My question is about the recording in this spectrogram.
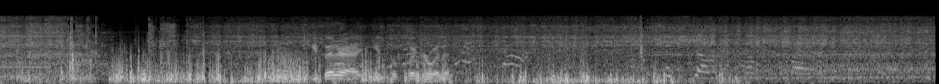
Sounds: Truck, Vehicle, Speech

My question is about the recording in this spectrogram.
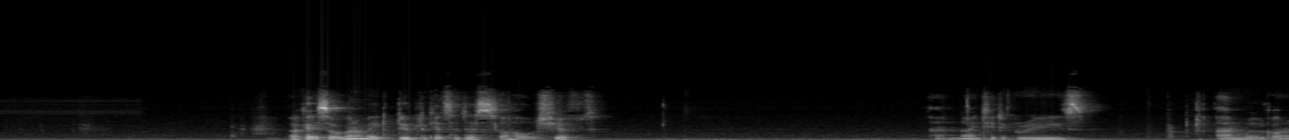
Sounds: Clicking

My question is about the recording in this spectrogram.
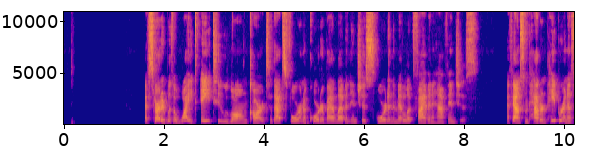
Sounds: Speech

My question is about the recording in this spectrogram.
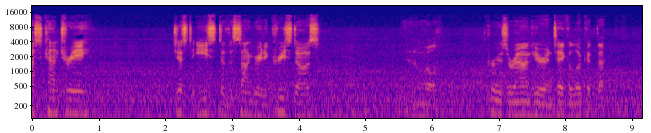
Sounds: Speech

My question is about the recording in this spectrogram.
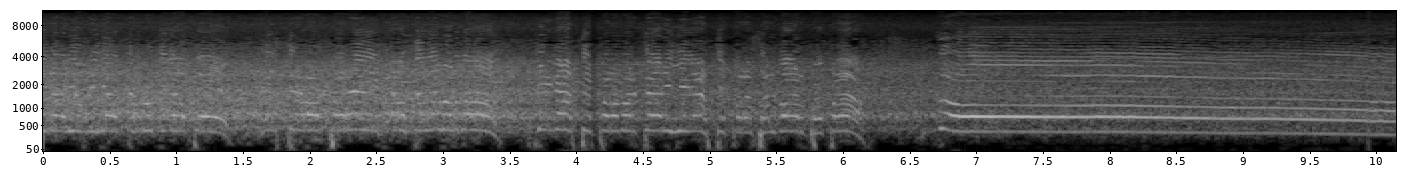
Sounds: Speech

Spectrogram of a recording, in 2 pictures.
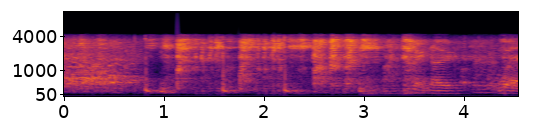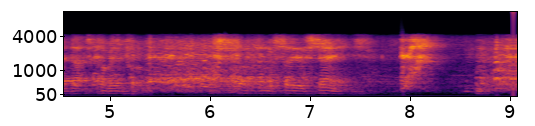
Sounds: Speech, Beatboxing

